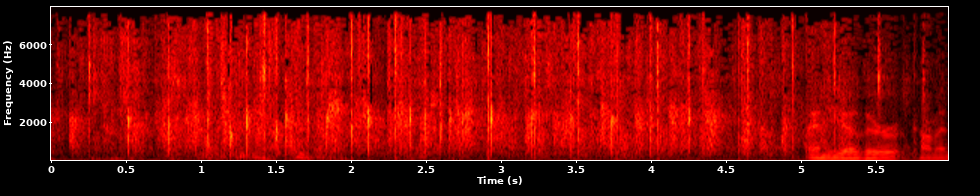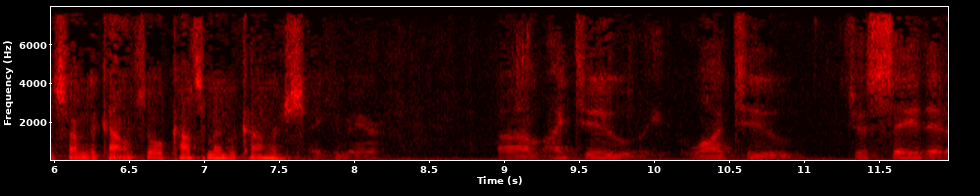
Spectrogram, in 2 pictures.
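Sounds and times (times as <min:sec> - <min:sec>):
audience applause: 0:00.0 - 0:05.6
speech: 0:05.0 - 0:08.3, 0:09.0 - 0:11.9.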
